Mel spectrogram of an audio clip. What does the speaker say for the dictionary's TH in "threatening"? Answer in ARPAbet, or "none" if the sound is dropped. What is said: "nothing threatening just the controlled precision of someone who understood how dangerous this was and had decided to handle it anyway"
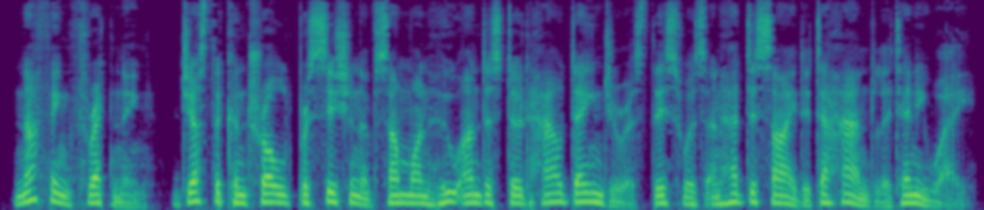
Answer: TH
